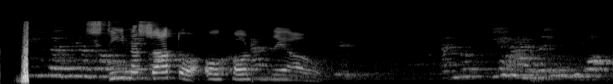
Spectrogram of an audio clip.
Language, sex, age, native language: Icelandic, male, 8, Icelandic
